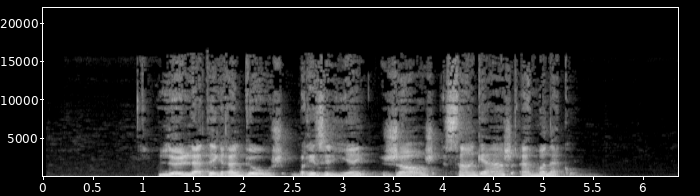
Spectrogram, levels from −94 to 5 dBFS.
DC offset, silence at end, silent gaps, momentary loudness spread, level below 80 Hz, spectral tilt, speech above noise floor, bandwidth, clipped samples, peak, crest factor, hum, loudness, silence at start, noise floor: under 0.1%; 1 s; none; 6 LU; -44 dBFS; -4 dB/octave; 59 dB; 16 kHz; under 0.1%; -2 dBFS; 16 dB; none; -15 LUFS; 1.15 s; -75 dBFS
